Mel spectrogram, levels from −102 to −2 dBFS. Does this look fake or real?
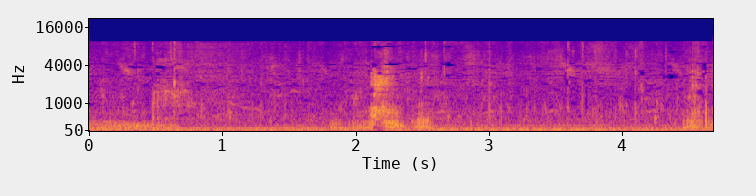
real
